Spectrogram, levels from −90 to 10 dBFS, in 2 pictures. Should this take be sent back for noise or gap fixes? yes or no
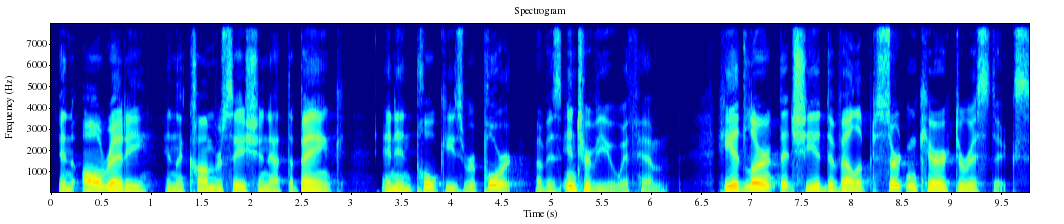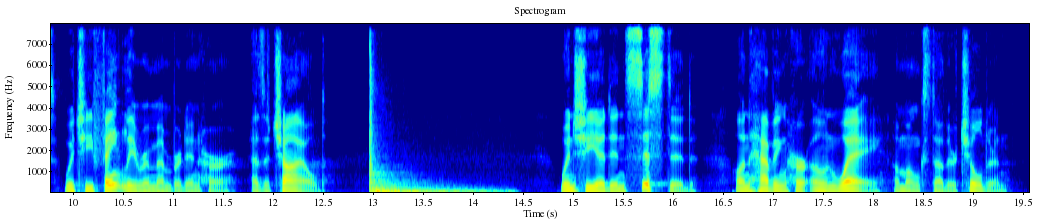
yes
